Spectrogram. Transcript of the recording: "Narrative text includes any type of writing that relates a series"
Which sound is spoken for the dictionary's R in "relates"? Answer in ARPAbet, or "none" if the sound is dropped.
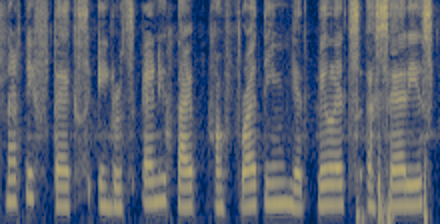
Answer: W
